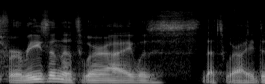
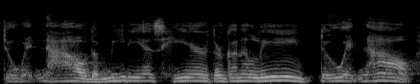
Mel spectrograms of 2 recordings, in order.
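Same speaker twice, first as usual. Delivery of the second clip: hushed, high, urgent plea; stage-whispered urging, drawn out; mouthed urging; 6 semitones higher, 8 dB quieter, slower than usual. Retold or imitated. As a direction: mouth it softly across a distance, slightly raised pitch. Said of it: "my friend Marie mouths to me".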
